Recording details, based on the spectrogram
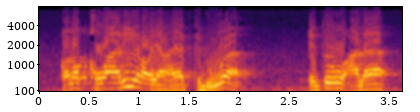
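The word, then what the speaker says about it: qawarira (قواريرا): Sedangkan yang sebelumnya itu cara bacanya dua ya, ada dua, dia ketika disukunkan bacanya mad, qawarira, qawarira, dibaca panjang ketika disukunkan. Kalau diwasal baru bacanya pendek.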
